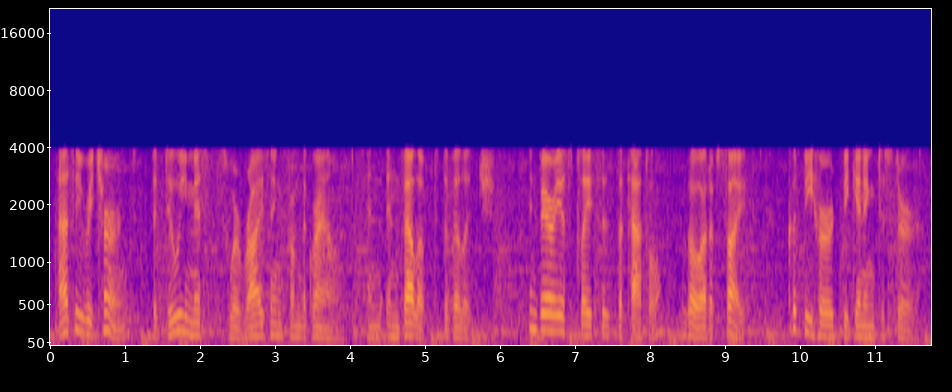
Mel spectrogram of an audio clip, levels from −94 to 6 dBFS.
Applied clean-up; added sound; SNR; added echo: none; Drum / Drum kit; 14 dB; none.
